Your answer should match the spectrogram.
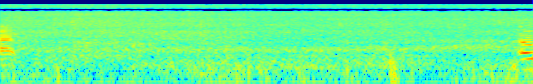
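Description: Small waves breaking and washing up over a sandy beach: a steady rush of surf.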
